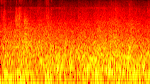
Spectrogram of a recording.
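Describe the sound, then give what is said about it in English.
An MTA subway train shoots past through a tunnel with workers' alcoves, a loud, steady rumble with rattling wheel clatter, no voices present. “Those little nooks for MTA workers to shelter in when trains go by.”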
